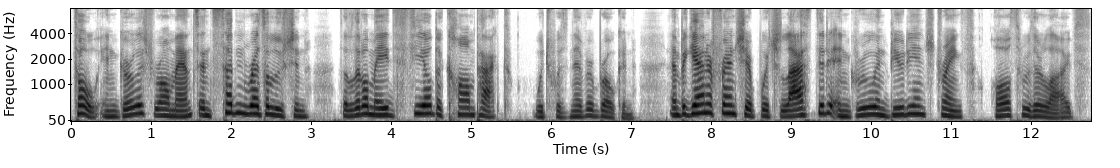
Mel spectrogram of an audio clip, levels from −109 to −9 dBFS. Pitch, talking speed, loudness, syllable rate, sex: 170 Hz, 155 wpm, -20 LUFS, 4.5 syllables/s, male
